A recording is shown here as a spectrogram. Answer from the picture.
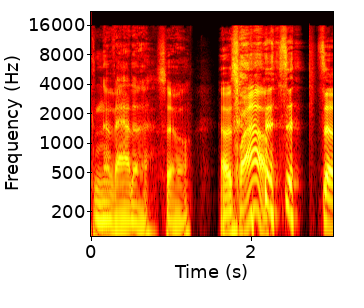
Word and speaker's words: Nevada: like, no, I mean, if you were pronouncing it like in a Spanish way, it would be like Nevada.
